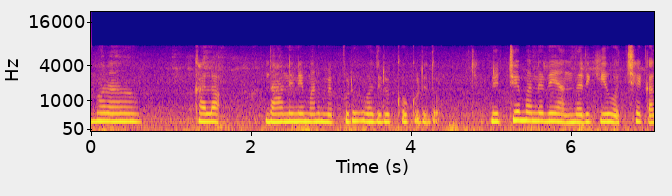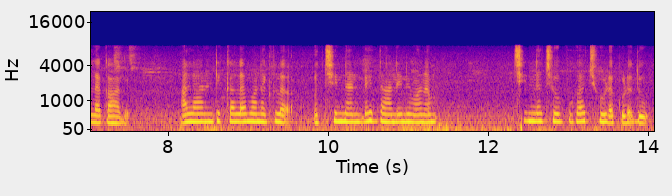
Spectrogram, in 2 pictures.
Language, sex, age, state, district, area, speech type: Telugu, female, 18-30, Telangana, Peddapalli, rural, spontaneous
